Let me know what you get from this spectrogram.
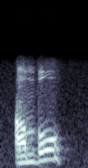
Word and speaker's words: Humble: He's in Humble ISD in Texas, but I understand, if I'm correct, Dustin, it's pronounced Humble? – That's correct. We dropped the H for some reason.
